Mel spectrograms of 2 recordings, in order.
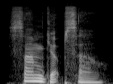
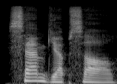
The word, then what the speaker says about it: samgyeopsal: Samgyeopsal. Samgyeopsal. 자, 이렇게 발음한다고 되어 있고 뭐 이게 어떤 건지는 우리는 다 알고 있으니까 설명이 어렵지는 않을 거고요.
